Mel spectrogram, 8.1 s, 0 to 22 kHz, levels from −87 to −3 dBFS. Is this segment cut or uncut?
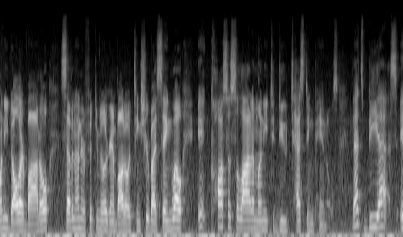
uncut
